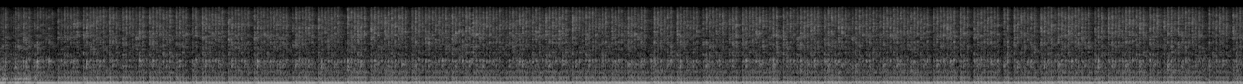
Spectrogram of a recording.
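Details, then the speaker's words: 1947 MG TC XPAG engine, running on a stand after about 40 years lying on its side, with a temporary radiator and exhaust pipe and untested carburettors: steady, even low idle, smooth rhythm, no knocks or misses; may need a little fine tuning but normal idle. "so well we might like to do a little fine tuning but that's not too bad"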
